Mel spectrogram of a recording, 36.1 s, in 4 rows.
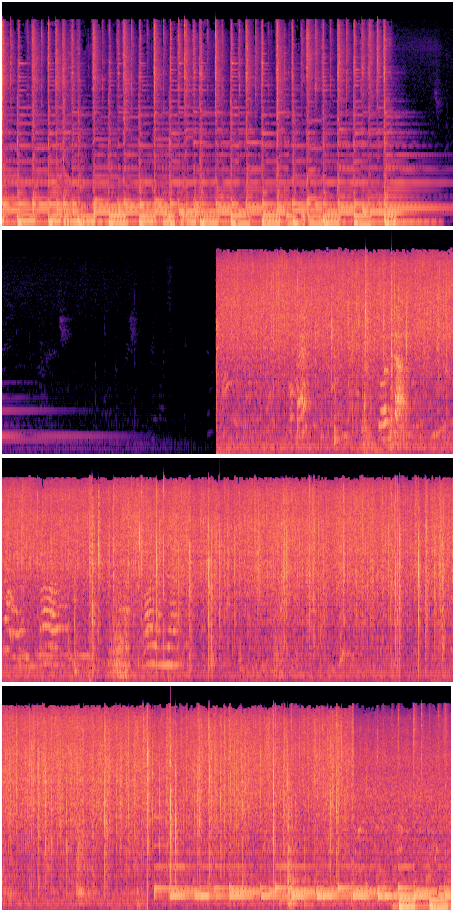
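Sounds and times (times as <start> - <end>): food sizzling in a frying pan: 13.3 - 36.0.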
